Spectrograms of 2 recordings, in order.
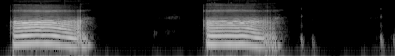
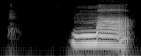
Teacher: And you'll notice with the ah sound, your jaw really drops open.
